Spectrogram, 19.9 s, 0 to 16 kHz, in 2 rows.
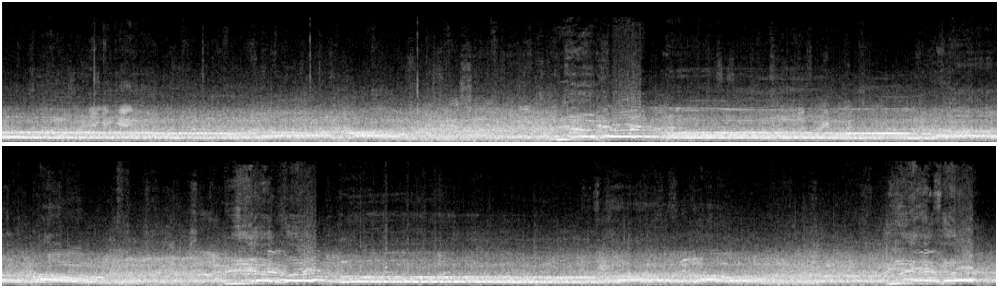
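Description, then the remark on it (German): A stadium crowd of 22,002 football fans at the Mellantor roars steadily throughout, with loud sung chants rising and falling in repeating waves over the dense, continuous background of voices. “22.002 Zuschauer am Mellantor.”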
